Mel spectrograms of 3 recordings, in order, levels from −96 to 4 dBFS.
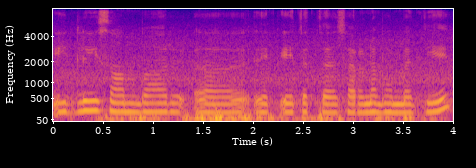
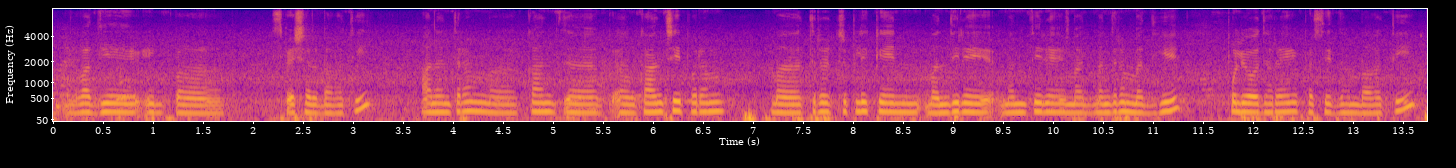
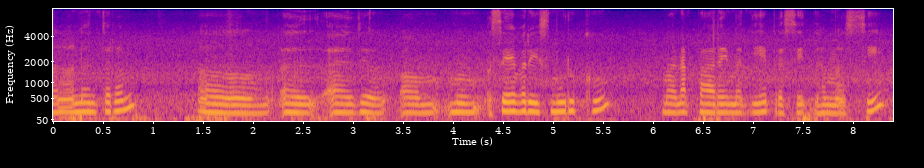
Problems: constant background noise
